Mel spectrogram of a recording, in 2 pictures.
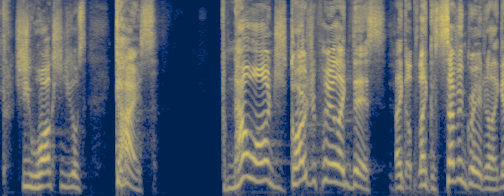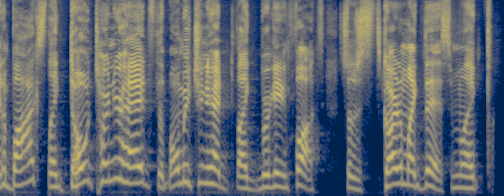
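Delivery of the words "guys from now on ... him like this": fed-up, frustrated delivery. Retelling what Sue told the team at halftime: imitating frustrated Sue. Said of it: "when Sue gets, like, frustrated".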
